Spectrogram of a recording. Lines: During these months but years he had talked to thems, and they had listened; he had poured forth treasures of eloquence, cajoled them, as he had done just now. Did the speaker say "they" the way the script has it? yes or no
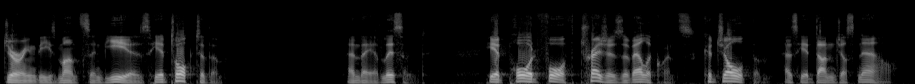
yes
